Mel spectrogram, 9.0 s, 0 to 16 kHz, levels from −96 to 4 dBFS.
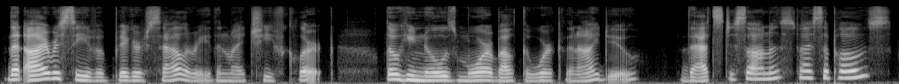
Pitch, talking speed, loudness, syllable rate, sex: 195 Hz, 155 wpm, -21 LUFS, 4.4 syllables/s, female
